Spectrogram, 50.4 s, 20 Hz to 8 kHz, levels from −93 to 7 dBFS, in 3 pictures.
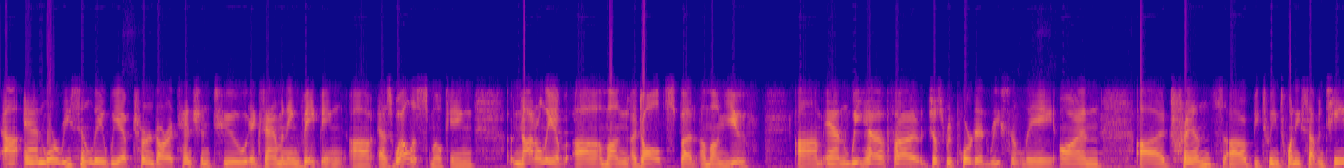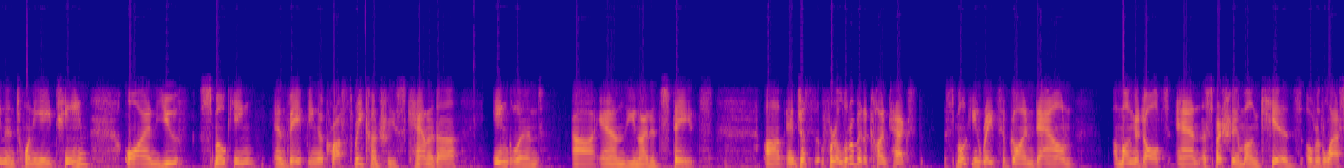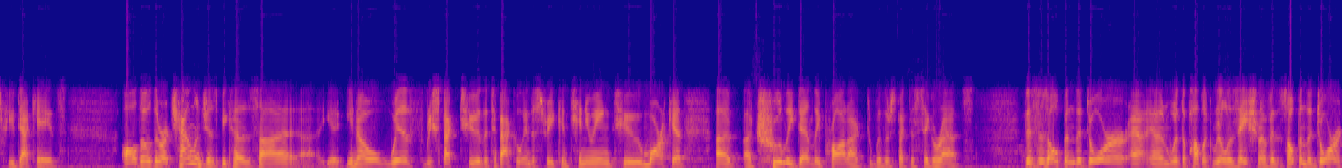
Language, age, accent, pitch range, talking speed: English, 40-59, American, 120-150 Hz, 145 wpm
